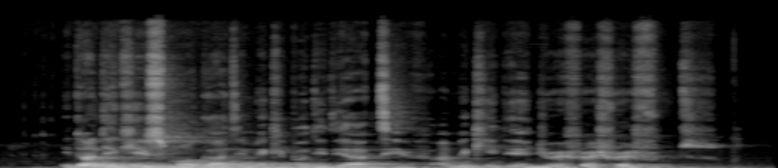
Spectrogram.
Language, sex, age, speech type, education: Nigerian Pidgin, male, 30-45, spontaneous, tertiary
